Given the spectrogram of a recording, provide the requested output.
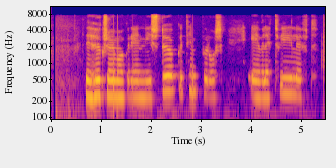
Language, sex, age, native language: Icelandic, female, 12, Icelandic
